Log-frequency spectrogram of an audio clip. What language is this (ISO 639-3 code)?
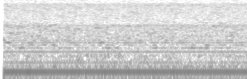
cat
